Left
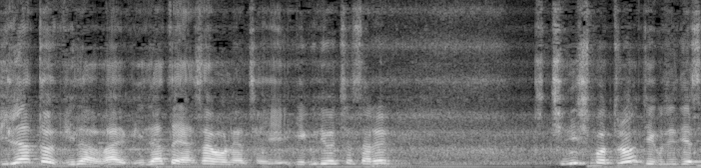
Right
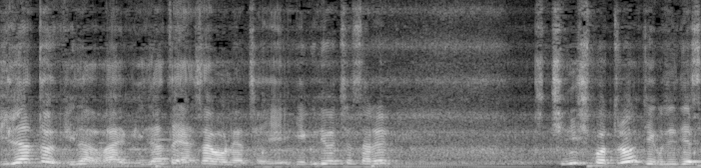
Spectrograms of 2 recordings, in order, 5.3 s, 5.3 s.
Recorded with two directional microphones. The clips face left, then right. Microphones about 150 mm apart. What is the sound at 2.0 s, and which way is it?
Speech, centre (ahead or behind).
